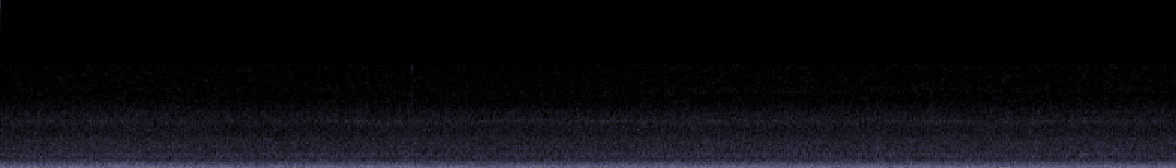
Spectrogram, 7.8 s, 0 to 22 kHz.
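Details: 2007 Alfa Romeo 147 1.9 JTDm 16V 150 HP with a low turbo boost problem, at around 180 km/h: steady mid-pitched whine over road and engine rumble from the right side; owner suspects the wheels, not confirmed.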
